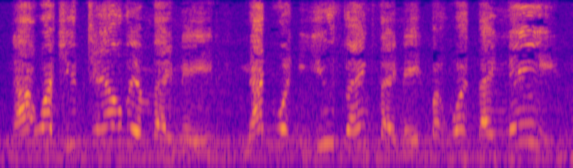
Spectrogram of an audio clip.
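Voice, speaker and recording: A man speaks in an animated tone, with audible room echo and noticeable background noise. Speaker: vlogger. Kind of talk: casual monologue. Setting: in a car. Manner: loud.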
